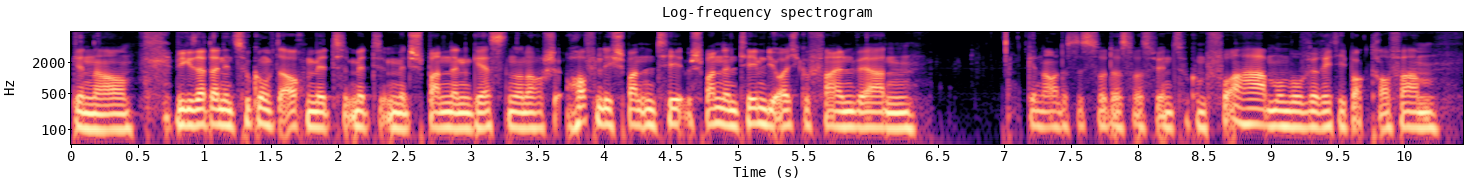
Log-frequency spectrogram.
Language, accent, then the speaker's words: German; Wetter, Germany; komme gebürtig aus Wetter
